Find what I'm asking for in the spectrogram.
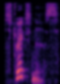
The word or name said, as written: strictness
